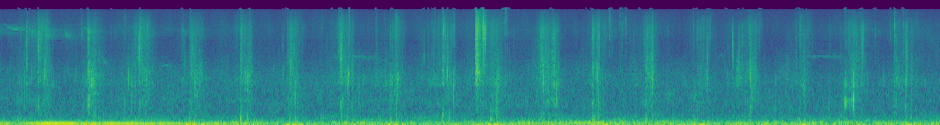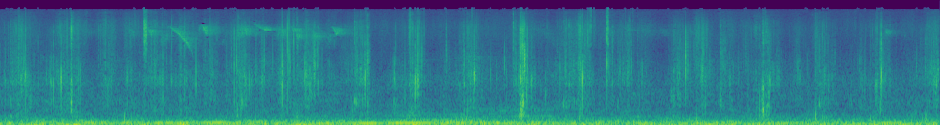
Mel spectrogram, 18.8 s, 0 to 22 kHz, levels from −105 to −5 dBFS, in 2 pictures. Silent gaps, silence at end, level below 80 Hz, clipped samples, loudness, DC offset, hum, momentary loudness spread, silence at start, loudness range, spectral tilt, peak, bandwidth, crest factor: none; 0 s; -28 dBFS; under 0.1%; -29 LUFS; under 0.1%; none; 9 LU; 0 s; 4 LU; -3.5 dB/octave; -4 dBFS; 17 kHz; 20 dB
